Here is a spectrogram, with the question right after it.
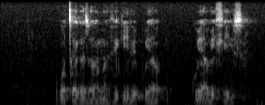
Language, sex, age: South Ndebele, male, 20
